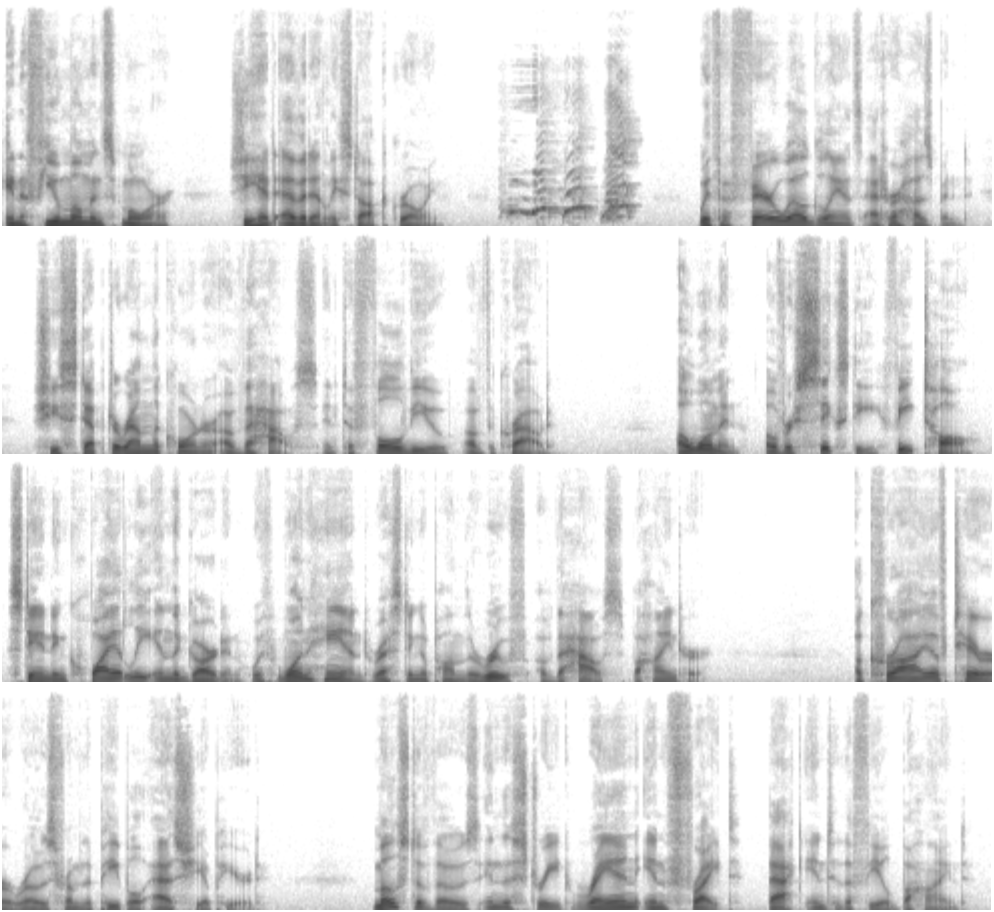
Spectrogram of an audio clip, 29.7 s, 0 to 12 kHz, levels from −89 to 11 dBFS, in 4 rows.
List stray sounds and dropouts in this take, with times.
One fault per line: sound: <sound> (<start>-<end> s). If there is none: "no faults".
sound: laugh (3.7-4.8 s)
